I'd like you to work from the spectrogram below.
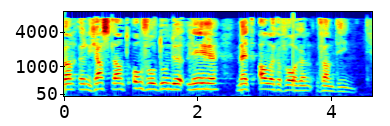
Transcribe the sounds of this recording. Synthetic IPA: ɑnənɣɑstlɑntɔnvɔlˠdundəleːrəmɛtɑləɣəvɔlˠɣənvɑndin

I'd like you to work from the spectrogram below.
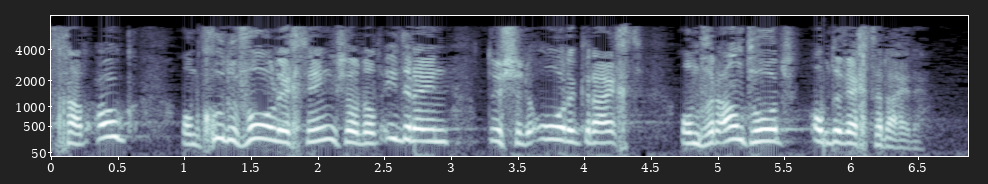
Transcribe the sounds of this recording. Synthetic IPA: tχaːtowk | ɔmχudəvʊːɹlɪχtɪŋzowdɑtidəɾejntɵsəndəʊːɾəkrɛjχt | ɔmvəɾɑntʋʊːɹtɔb̚dəʋɛχtərɛjdən

